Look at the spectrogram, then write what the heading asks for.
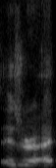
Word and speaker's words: Israel: Is I want to make sure I'm pronouncing your name right. Is it Israel or Israel? It's Israel. Either way, man. I like Israel, whatever, however you want to say it.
